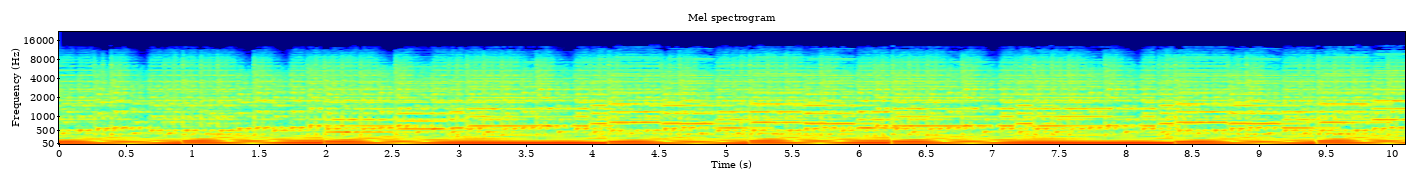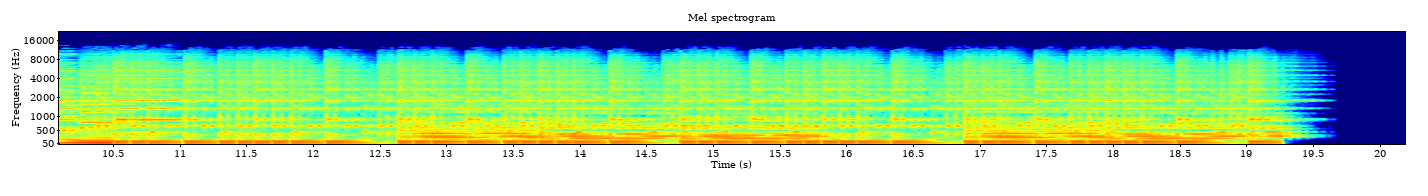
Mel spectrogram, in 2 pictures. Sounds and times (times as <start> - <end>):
Music: 0.0 - 19.7.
